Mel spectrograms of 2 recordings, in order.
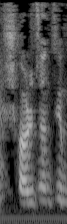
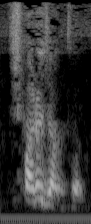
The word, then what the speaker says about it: স্বরযন্ত্র: আর স্বরযন্ত্রের মূল কাজ কি? স্বরযন্ত্রের মূল কাজ আমাদের স্বর উৎপন্ন করা। খেয়াল করো, আমি কিন্তু উচ্চারণ করছি স্বরযন্ত্র, নট ষড়যন্ত্র।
